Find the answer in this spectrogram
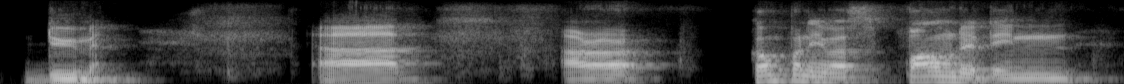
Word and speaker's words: Dyme: is called duma solutions we pronounce it like not dime or anything we just like to call it duma our company was founded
